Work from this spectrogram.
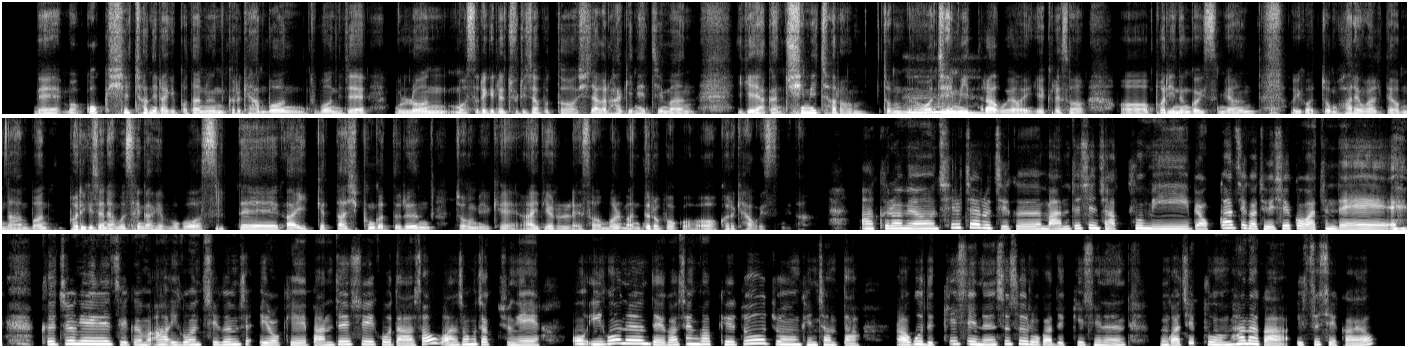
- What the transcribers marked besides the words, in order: laughing while speaking: "예"
- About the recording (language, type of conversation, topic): Korean, podcast, 플라스틱 쓰레기를 줄이기 위해 일상에서 실천할 수 있는 현실적인 팁을 알려주실 수 있나요?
